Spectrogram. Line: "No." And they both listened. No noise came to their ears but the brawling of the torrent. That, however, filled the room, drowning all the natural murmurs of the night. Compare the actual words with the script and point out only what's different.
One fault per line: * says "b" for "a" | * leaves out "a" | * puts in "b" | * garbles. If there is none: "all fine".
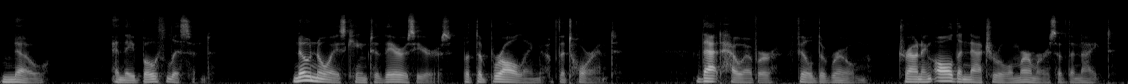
* says "theirs" for "their"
